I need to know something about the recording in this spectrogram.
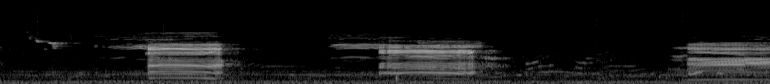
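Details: A cow gives three drawn-out, steady moos, each lasting about a second, over a low rumbling background.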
